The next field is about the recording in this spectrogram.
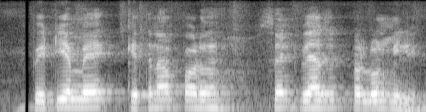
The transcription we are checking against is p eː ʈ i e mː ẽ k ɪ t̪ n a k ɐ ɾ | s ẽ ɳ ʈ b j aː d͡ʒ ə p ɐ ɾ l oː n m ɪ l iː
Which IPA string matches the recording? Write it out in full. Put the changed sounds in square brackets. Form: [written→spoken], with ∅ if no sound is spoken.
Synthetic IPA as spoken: p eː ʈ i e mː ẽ k ɪ t̪ n a [k→p] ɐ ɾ | s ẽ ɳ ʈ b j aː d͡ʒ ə p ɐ ɾ l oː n m ɪ l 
